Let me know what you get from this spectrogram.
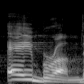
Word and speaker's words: Abram: And you're going to see Abraham pronounced Abram.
